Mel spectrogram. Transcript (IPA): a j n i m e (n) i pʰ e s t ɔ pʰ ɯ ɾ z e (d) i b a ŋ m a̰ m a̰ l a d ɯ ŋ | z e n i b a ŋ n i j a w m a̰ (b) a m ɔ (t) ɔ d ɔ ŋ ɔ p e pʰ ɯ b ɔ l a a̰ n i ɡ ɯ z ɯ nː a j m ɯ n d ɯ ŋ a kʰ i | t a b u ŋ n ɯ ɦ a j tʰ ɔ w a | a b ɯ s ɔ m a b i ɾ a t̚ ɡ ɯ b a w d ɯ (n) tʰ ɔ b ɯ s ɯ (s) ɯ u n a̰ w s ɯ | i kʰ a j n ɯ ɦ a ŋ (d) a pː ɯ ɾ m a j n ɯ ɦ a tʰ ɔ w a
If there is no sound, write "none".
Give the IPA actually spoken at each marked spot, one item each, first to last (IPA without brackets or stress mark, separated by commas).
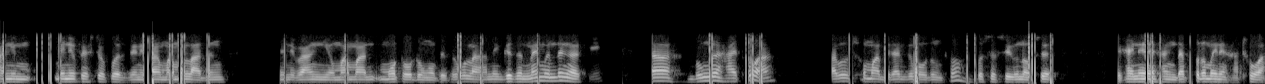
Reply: n, n, m, t, ŋ, s, d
